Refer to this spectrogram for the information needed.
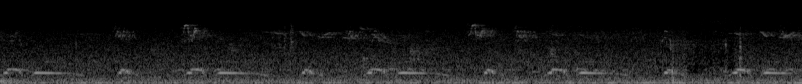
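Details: Eurasian collared dove singing on an early foggy February morning: soft, low cooing repeated in short phrases over a steady rumble, with faint high chirps from other small birds.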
